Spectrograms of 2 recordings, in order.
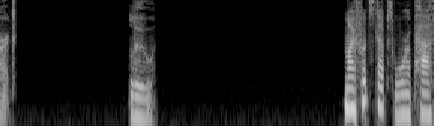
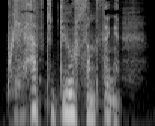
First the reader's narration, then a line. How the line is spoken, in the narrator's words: I muttered to Coco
